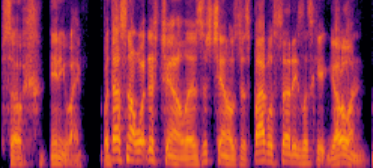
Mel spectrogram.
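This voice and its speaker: A man's voice: mid-range voice, very animated, a little fast, no echo, studio quality. A man leading an informal Bible study, reading and commenting off the cuff, slightly slurring because half his mouth is numb from the dentist. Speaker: online Bible study host.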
